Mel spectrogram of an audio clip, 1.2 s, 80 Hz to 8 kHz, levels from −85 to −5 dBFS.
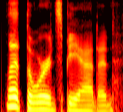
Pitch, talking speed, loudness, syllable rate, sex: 130 Hz, 245 wpm, -19 LUFS, 5.4 syllables/s, male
